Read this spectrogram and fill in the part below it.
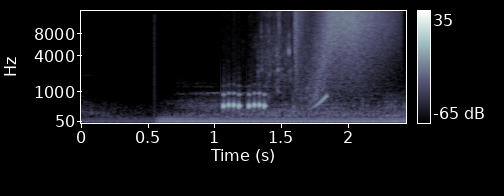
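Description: A short chiming tune plays as a fish is caught.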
